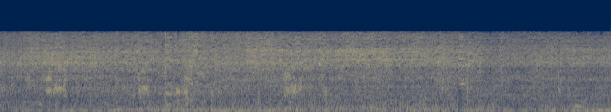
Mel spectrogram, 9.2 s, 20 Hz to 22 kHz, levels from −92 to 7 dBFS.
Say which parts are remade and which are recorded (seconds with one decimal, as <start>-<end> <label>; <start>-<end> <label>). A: 0.0-1.7 recorded; 1.7-3.2 remade; 3.2-4.3 recorded; 4.3-6.6 remade; 6.6-9.2 recorded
